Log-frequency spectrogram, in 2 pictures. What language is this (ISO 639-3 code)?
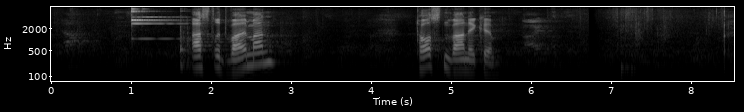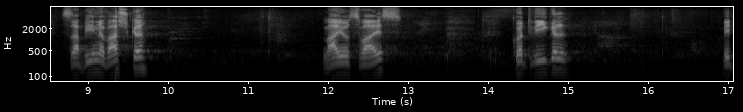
deu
